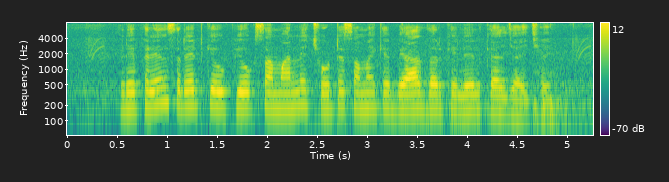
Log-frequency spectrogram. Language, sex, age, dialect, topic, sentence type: Magahi, male, 25-30, Western, banking, statement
